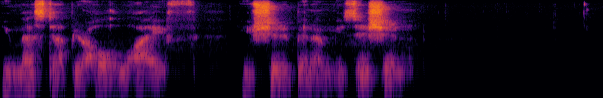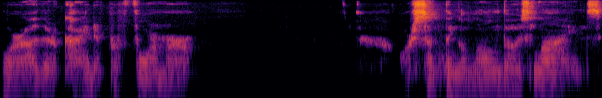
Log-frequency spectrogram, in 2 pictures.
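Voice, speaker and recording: A quiet, whispering man with an American accent, at a fairly slow pace with long, frequent pauses. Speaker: psychologist and therapist. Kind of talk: casual personal blog talk to camera. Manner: whispered, quiet.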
